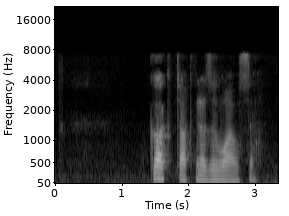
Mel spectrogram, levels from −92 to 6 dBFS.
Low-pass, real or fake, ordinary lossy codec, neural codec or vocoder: none; fake; none; codec, 16 kHz, 1.1 kbps, Voila-Tokenizer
